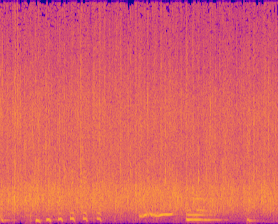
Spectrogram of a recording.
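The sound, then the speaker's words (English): A crowd breaks into wild, sustained applause for author Judy Bloom, a dense steady roar of clapping with scattered high whoops and cheers rising above it throughout. “I don't know if you can hear that wild applause, but it is very wild.”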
